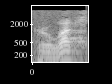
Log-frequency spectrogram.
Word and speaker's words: ruah: Ruaj se escribe R-U-A-H, el Ruaj es el soplo de Yahvé.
